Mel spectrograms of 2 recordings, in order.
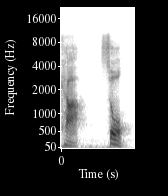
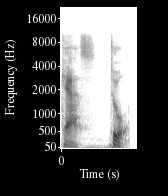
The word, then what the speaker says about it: castle: pronunciation the in Castle is silent so it's pronounced as C Soul not Cass tool castles have captured our imagination for centuries appearing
